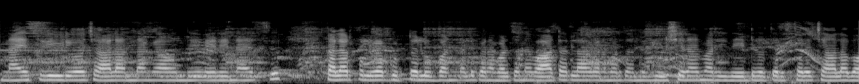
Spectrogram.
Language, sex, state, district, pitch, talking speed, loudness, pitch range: Telugu, female, Andhra Pradesh, Chittoor, 195 Hz, 155 wpm, -19 LUFS, 190-200 Hz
